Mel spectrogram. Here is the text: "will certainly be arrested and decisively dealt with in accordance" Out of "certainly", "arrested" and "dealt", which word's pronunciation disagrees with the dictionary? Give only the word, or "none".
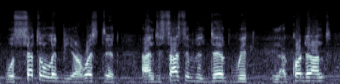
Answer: none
